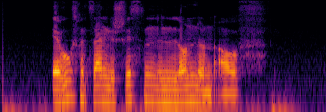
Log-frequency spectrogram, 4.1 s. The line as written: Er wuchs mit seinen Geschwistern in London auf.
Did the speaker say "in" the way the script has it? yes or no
yes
